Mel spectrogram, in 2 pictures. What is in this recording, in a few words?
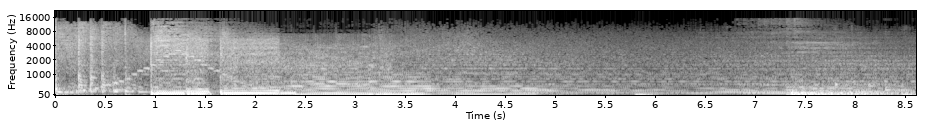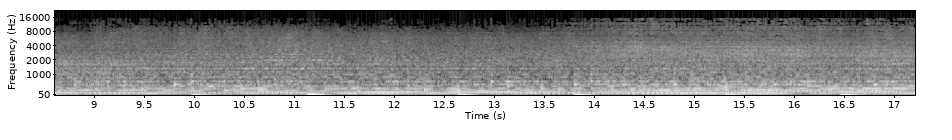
Power News Pad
